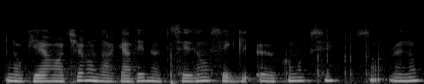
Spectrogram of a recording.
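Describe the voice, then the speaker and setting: A woman from France talks casually to her viewers, rambling from story to story with plenty of hesitations. Her voice is gravelly and mellow, and she is still getting over a stomach bug. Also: sits low, steady tone, fairly quick. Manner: rambling, chatty storytelling with many fillers. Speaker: cross-stitch vlogger. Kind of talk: casual chat.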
